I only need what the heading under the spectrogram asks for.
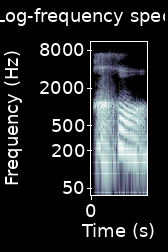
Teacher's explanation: Kalau kha ni kita kena hembus supaya dapat bunyi kha tu.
